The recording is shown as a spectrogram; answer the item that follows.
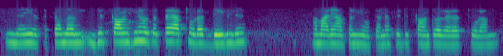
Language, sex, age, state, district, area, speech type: Urdu, female, 18-30, Uttar Pradesh, Gautam Buddha Nagar, urban, conversation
